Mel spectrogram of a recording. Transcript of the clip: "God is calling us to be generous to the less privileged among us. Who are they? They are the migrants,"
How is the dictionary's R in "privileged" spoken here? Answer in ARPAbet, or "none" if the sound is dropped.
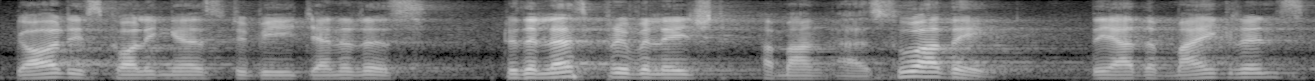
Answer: R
